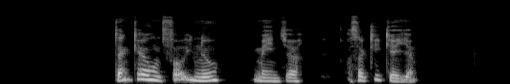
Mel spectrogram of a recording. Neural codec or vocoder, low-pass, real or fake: vocoder, 24 kHz, 100 mel bands, Vocos; 9.9 kHz; fake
